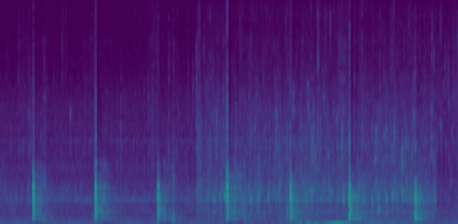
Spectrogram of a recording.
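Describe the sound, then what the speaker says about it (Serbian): Carrots fry in a pan with a soft, constant sizzle, punctuated by about eight regular, sharp scrapes and taps of a stirring utensil spaced under a second apart. "i pržit ću šargarepu dok ne omekša. Dok pržim šargarepu"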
